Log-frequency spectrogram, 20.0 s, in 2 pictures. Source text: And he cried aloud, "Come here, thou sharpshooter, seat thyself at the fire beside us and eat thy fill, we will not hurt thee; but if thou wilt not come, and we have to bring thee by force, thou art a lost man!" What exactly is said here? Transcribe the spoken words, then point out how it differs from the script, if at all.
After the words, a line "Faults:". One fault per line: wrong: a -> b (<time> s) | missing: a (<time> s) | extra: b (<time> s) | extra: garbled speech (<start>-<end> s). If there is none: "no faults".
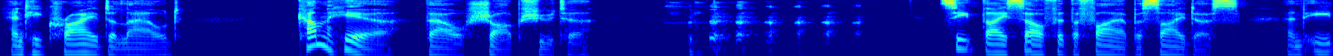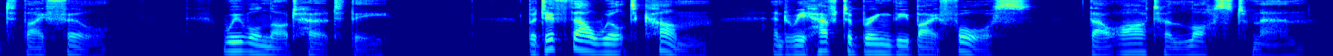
And he cried aloud, "Come here, thou sharpshooter, seat thyself at the fire beside us and eat thy fill, we will not hurt thee; but if thou wilt come, and we have to bring thee by force, thou art a lost man!"
Faults:
missing: not (14.8 s)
